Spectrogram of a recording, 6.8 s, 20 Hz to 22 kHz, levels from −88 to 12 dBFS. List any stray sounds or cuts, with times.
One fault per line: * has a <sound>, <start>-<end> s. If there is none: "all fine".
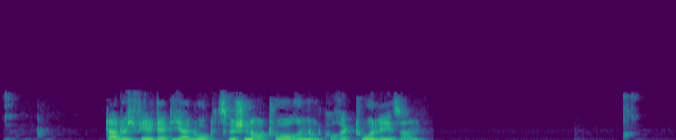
all fine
